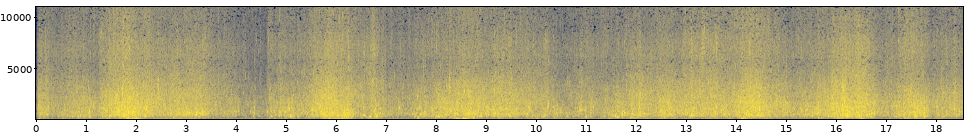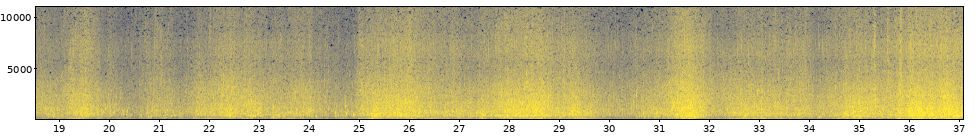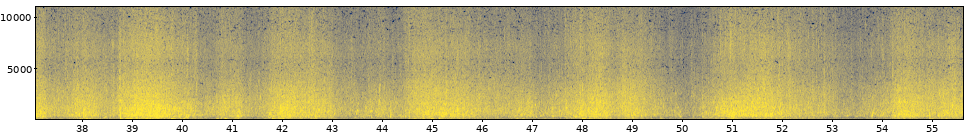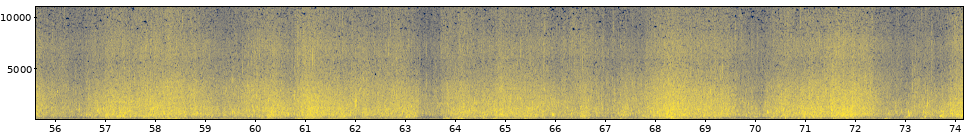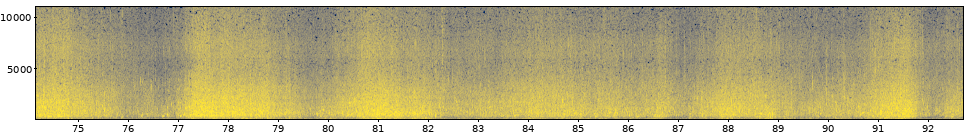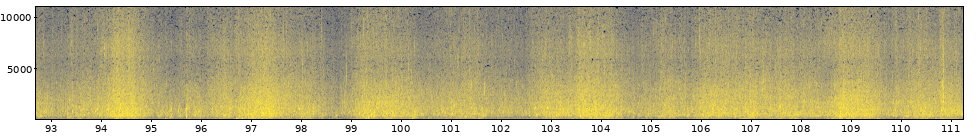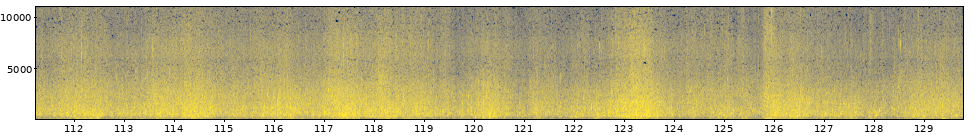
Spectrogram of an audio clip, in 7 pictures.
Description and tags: BGSaSc Beach Light Waves Water Greece 13
Beach Light Waves Water Greece 13
Recorded with Km 84 XY to Zoom H6
Ocean, Waves, Greece, Light, Beach, Water, Weather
